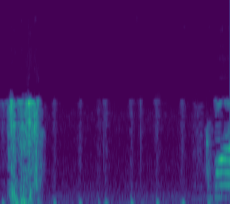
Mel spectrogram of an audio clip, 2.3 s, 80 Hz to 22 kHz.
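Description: Telephone-quality 911 call audio: a short loud burst at the start, then faint irregular clicks and low thumps on the line.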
